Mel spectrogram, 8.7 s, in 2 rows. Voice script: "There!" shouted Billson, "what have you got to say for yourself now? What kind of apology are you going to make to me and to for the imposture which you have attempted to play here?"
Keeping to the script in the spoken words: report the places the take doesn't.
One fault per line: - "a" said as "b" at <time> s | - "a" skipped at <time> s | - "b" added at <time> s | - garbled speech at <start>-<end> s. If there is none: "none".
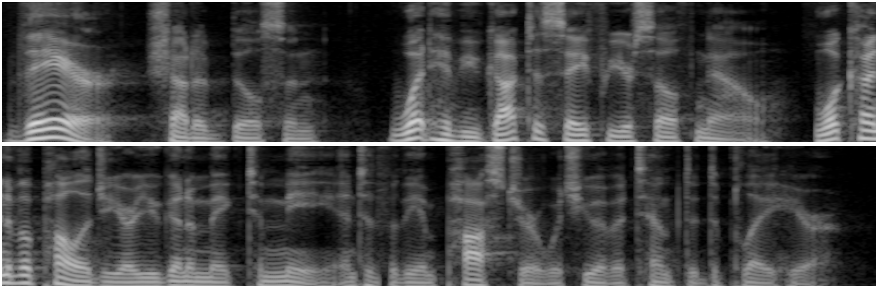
none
